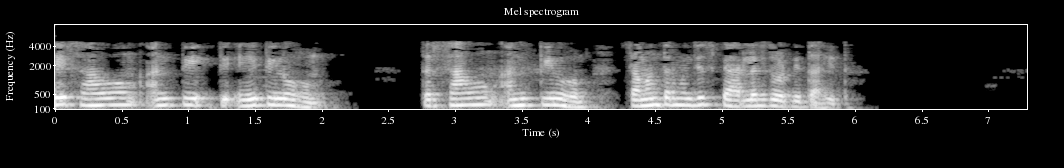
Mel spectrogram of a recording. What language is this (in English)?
Marathi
